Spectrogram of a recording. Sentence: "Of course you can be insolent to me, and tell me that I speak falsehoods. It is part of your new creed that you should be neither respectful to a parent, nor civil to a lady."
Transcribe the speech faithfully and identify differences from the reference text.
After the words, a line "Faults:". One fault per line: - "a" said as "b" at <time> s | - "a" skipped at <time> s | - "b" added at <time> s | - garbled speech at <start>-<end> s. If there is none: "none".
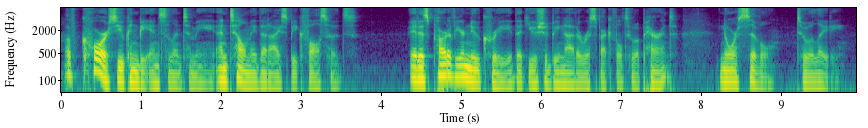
"Of course you can be insolent to me, and tell me that I speak falsehoods. It is part of your new creed that you should be neither respectful to a parent, nor civil to a lady."
Faults:
none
